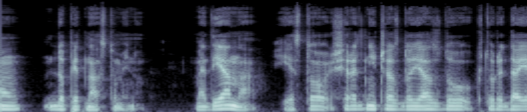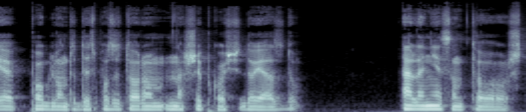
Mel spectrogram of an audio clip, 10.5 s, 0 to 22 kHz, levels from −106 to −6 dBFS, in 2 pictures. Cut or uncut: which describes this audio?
uncut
